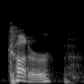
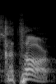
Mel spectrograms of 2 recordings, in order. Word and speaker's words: Qatar: relative that lives in Cutter and they're pronouncing it in Arabic and it's a accent that I cannot pronoun but but it sounds like cut the emphasis is on cutter they're saying like qarar I'm not I'm not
